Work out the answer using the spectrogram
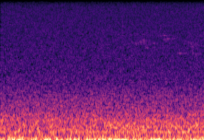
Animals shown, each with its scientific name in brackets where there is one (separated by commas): Brown Creeper (Certhia americana)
